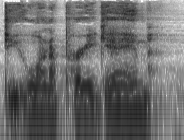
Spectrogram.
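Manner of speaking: whispering in a put-on voice. Leaving the room and asking another character a quiet question: whispering in character. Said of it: "I'm gonna whisper to Pep".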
